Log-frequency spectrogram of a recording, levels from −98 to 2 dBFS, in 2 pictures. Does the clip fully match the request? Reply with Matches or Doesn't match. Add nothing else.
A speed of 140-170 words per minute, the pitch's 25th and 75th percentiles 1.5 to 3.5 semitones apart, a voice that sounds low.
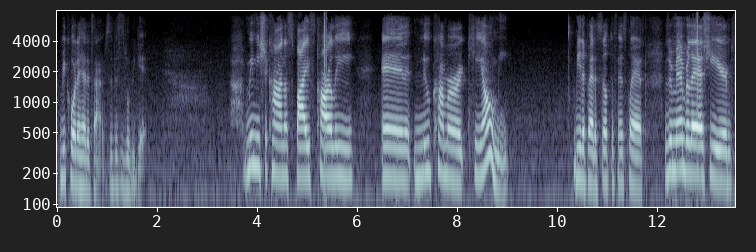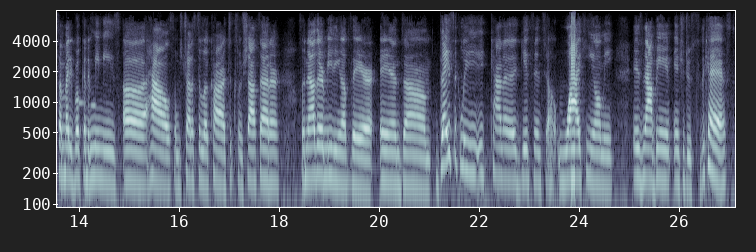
Doesn't match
